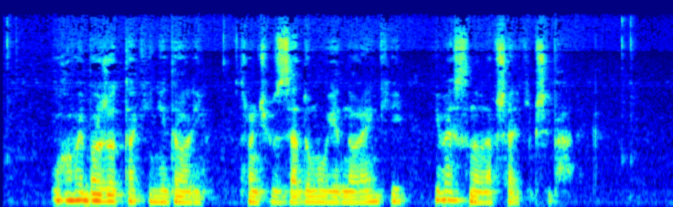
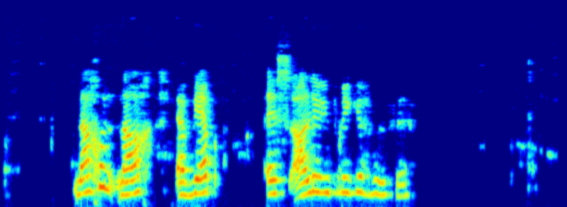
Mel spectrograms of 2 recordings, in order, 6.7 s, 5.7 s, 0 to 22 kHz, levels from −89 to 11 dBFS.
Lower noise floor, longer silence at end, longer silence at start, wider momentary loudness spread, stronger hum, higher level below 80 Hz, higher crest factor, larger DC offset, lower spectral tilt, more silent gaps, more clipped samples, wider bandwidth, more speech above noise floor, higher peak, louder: about the same, -49 dBFS vs -47 dBFS; second, 1 s vs 1.6 s; second, 0.5 s vs 0.75 s; about the same, 15 LU vs 14 LU; neither; first, -52 dBFS vs -64 dBFS; about the same, 20 dB vs 18 dB; neither; first, -5 dB/octave vs -3.5 dB/octave; second, none vs 2.55-2.63 s; neither; first, 16.5 kHz vs 7.6 kHz; about the same, 29 dB vs 32 dB; about the same, -2 dBFS vs -2 dBFS; second, -21 LUFS vs -16 LUFS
